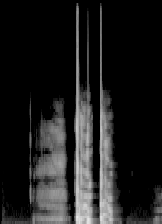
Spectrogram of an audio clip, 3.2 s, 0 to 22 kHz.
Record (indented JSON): {
  "cough_length": "3.2 s",
  "cough_amplitude": 32768,
  "cough_signal_mean_std_ratio": 0.28,
  "survey_phase": "beta (2021-08-13 to 2022-03-07)",
  "age": "18-44",
  "gender": "Female",
  "wearing_mask": "No",
  "symptom_runny_or_blocked_nose": true,
  "symptom_headache": true,
  "smoker_status": "Ex-smoker",
  "respiratory_condition_asthma": false,
  "respiratory_condition_other": false,
  "recruitment_source": "Test and Trace",
  "submission_delay": "1 day",
  "covid_test_result": "Positive",
  "covid_test_method": "RT-qPCR"
}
